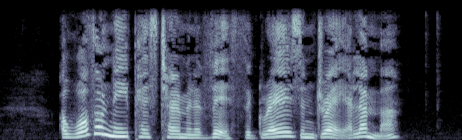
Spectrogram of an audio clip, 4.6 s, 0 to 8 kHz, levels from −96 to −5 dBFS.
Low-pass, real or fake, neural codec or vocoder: 7.2 kHz; real; none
